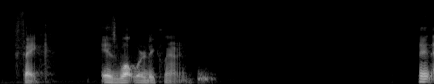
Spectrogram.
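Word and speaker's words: PHEIC: world health organization declared it's called a p-h-e-i-c and in quotes they say pronounced fake at this point it's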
